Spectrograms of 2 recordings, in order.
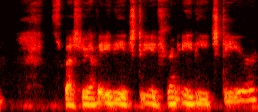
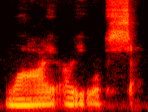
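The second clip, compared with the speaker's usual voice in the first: ordinary talk, nothing marked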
